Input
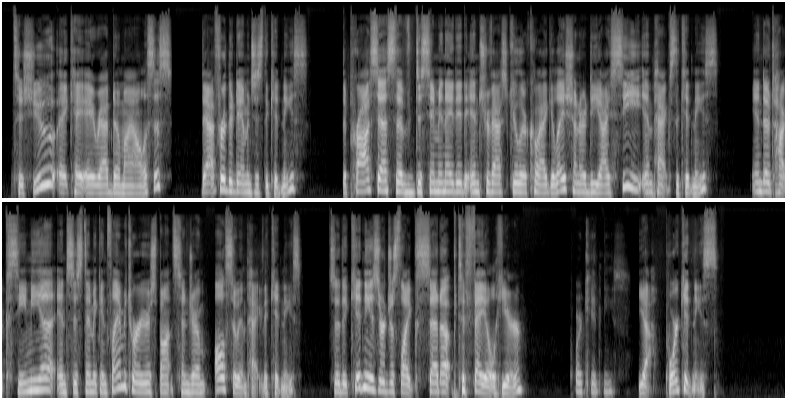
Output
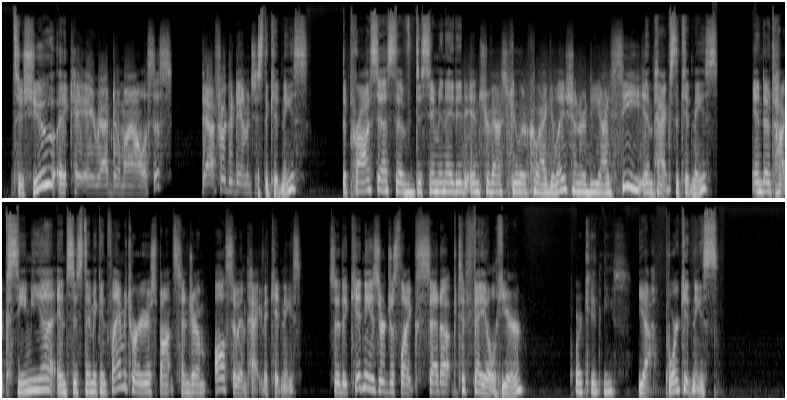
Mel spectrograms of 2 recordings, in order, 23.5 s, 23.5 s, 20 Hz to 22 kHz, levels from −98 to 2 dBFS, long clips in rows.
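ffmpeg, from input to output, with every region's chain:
ffmpeg -i in.wav -filter_complex "[0:a]asettb=1/sr,asplit=3[link_01][link_02][link_03];[link_01]atrim=end=0.944[link_04];[link_02]atrim=start=0.94:end=3.84,asetpts=PTS-STARTPTS,afade=type=in:duration=0.004:curve=qsin,afade=type=out:start_time=2.896:duration=0.004:curve=qsin,volume=14.5dB,asoftclip=hard,volume=-14.5dB,acompressor=threshold=-26dB:ratio=6:attack=3.2:release=140:knee=1:detection=peak,highpass=740,lowpass=4100[link_05];[link_03]atrim=start=3.836[link_06];[link_04][link_05]acrossfade=duration=0.004:curve1=hsin:curve2=qsin[link_07];[link_07][link_06]acrossfade=duration=0.004:curve1=qsin:curve2=hsin,asettb=1/sr,asplit=3[link_08][link_09][link_10];[link_08]atrim=end=6.884[link_11];[link_09]atrim=start=6.88:end=9.64,asetpts=PTS-STARTPTS,afade=type=in:duration=0.004:curve=qsin,afade=type=out:start_time=2.756:duration=0.004:curve=qsin,aeval=exprs='val(0)+0.5*0.0282*sgn(val(0))':channel_layout=same,asubboost=boost=7.5:cutoff=200,highpass=150,lowpass=3100[link_12];[link_10]atrim=start=9.636[link_13];[link_11][link_12]acrossfade=duration=0.004:curve1=hsin:curve2=qsin[link_14];[link_14][link_13]acrossfade=duration=0.004:curve1=qsin:curve2=hsin,asettb=1/sr,asplit=3[link_15][link_16][link_17];[link_15]atrim=end=10.644[link_18];[link_16]atrim=start=10.64:end=11.32,asetpts=PTS-STARTPTS,afade=type=in:duration=0.004:curve=qsin,afade=type=out:start_time=0.676:duration=0.004:curve=qsin,highpass=300,aeval=exprs='sgn(val(0))*max(abs(val(0))-0.00119,0)':channel_layout=same[link_19];[link_17]atrim=start=11.316[link_20];[link_18][link_19]acrossfade=duration=0.004:curve1=hsin:curve2=qsin[link_21];[link_21][link_20]acrossfade=duration=0.004:curve1=qsin:curve2=hsin,asettb=1/sr,asplit=3[link_22][link_23][link_24];[link_22]atrim=end=13.274[link_25];[link_23]atrim=start=13.27:end=18.83,asetpts=PTS-STARTPTS,afade=type=in:duration=0.004:curve=qsin,afade=type=out:start_time=5.556:duration=0.004:curve=qsin,highpass=frequency=960:poles=1,aemphasis=mode=reproduction:type=75fm[link_26];[link_24]atrim=start=18.826[link_27];[link_25][link_26]acrossfade=duration=0.004:curve1=hsin:curve2=qsin[link_28];[link_28][link_27]acrossfade=duration=0.004:curve1=qsin:curve2=hsin,aecho=1:1:5.4:0.55,alimiter=limit=-12dB:level=0:latency=1:release=89,acompressor=threshold=-26dB:ratio=6,volume=3dB" out.wav

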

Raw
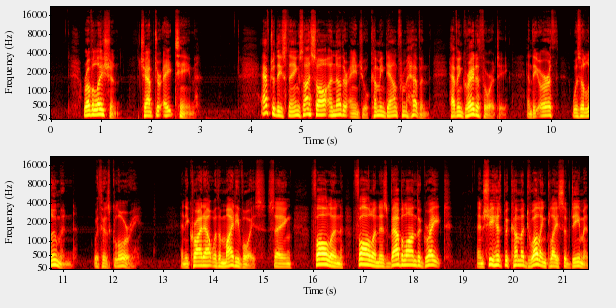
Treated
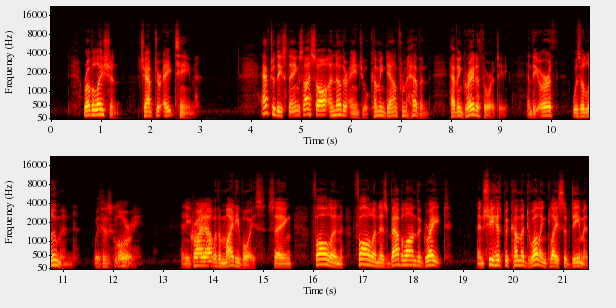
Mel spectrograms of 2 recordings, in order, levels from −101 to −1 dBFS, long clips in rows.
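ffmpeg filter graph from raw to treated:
ffmpeg -i in.wav -filter_complex "[0:a]asettb=1/sr,asplit=3[link_01][link_02][link_03];[link_01]atrim=end=4.614[link_04];[link_02]atrim=start=4.61:end=5.58,asetpts=PTS-STARTPTS,afade=type=in:duration=0.004:curve=qsin,afade=type=out:start_time=0.966:duration=0.004:curve=qsin,highpass=260,highshelf=frequency=8100:gain=-12[link_05];[link_03]atrim=start=5.576[link_06];[link_04][link_05]acrossfade=duration=0.004:curve1=hsin:curve2=qsin[link_07];[link_07][link_06]acrossfade=duration=0.004:curve1=qsin:curve2=hsin,asettb=1/sr,asplit=3[link_08][link_09][link_10];[link_08]atrim=end=10.954[link_11];[link_09]atrim=start=10.95:end=13.98,asetpts=PTS-STARTPTS,afade=type=in:duration=0.004:curve=qsin,afade=type=out:start_time=3.026:duration=0.004:curve=qsin,lowpass=frequency=4800:width=0.5412,lowpass=frequency=4800:width=1.3066,flanger=delay=16:depth=6.5:speed=1.3,asplit=2[link_12][link_13];[link_13]adelay=37,volume=-3.5dB[link_14];[link_12][link_14]amix=inputs=2:normalize=0,atrim=end_sample=133623[link_15];[link_10]atrim=start=13.976[link_16];[link_11][link_15]acrossfade=duration=0.004:curve1=hsin:curve2=qsin[link_17];[link_17][link_16]acrossfade=duration=0.004:curve1=qsin:curve2=hsin,acrossover=split=230 7200:gain=0.158 1 0.141[link_18][link_19][link_20];[link_18][link_19][link_20]amix=inputs=3:normalize=0,alimiter=limit=-14dB:level=0:latency=1:release=342,volume=-7dB" out.wav

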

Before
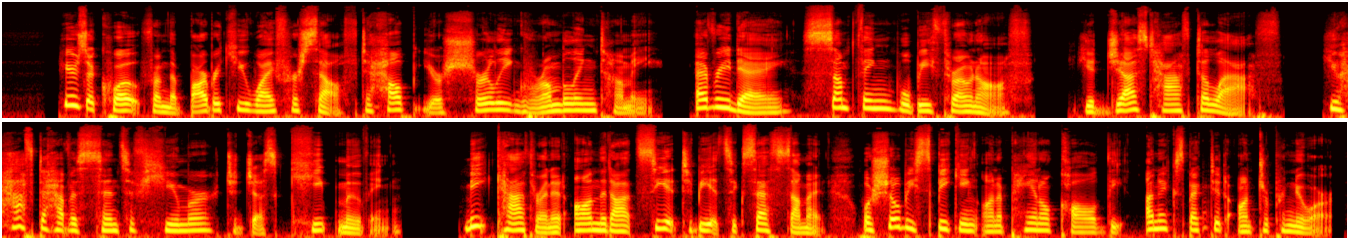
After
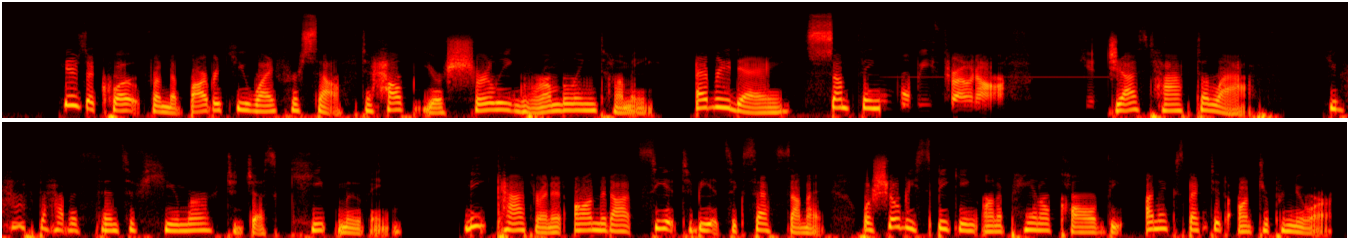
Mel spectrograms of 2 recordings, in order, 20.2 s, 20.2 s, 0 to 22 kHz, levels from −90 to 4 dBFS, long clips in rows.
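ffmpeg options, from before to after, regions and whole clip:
ffmpeg -i in.wav -filter_complex "[0:a]asettb=1/sr,asplit=3[link_01][link_02][link_03];[link_01]atrim=end=6.584[link_04];[link_02]atrim=start=6.58:end=8.31,asetpts=PTS-STARTPTS,afade=type=in:duration=0.004:curve=qsin,afade=type=out:start_time=1.726:duration=0.004:curve=qsin,highpass=frequency=670:width=0.5412,highpass=frequency=670:width=1.3066,aeval=exprs='val(0)+0.00398*sin(2*PI*1700*n/s)':channel_layout=same[link_05];[link_03]atrim=start=8.306[link_06];[link_04][link_05]acrossfade=duration=0.004:curve1=hsin:curve2=qsin[link_07];[link_07][link_06]acrossfade=duration=0.004:curve1=qsin:curve2=hsin,asettb=1/sr,asplit=3[link_08][link_09][link_10];[link_08]atrim=end=10.004[link_11];[link_09]atrim=start=10:end=10.87,asetpts=PTS-STARTPTS,afade=type=in:duration=0.004:curve=qsin,afade=type=out:start_time=0.866:duration=0.004:curve=qsin,lowpass=frequency=1400:poles=1,acompressor=threshold=-26dB:ratio=4:attack=3.2:release=140:knee=1:detection=peak[link_12];[link_10]atrim=start=10.866[link_13];[link_11][link_12]acrossfade=duration=0.004:curve1=hsin:curve2=qsin[link_14];[link_14][link_13]acrossfade=duration=0.004:curve1=qsin:curve2=hsin,afwtdn=0.0447,lowpass=frequency=1300:poles=1,acompressor=threshold=-23dB:ratio=6,volume=-4.5dB" out.wav

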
